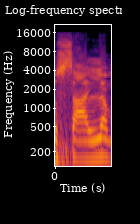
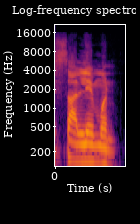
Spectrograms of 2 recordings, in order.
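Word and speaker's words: solemn: atom होगा ऐसे यहां एस ओ एल ई एम एन तो सालम होगा ना कि सालमन ऐसे य सी ओ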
